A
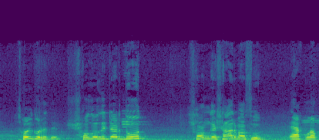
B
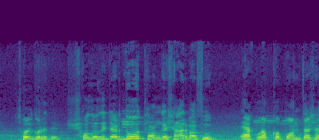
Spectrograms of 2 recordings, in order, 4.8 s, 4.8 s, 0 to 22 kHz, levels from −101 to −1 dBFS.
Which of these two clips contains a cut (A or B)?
B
